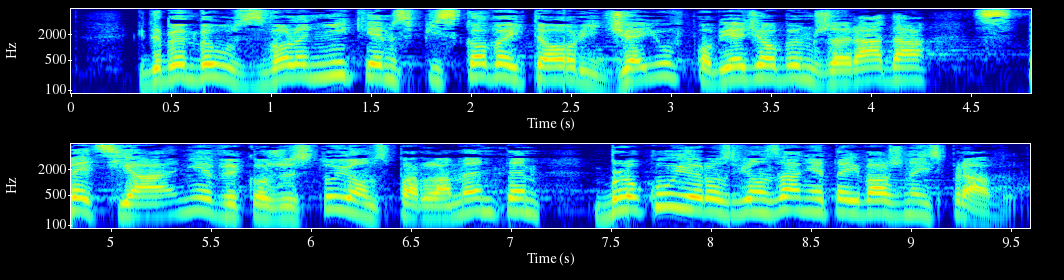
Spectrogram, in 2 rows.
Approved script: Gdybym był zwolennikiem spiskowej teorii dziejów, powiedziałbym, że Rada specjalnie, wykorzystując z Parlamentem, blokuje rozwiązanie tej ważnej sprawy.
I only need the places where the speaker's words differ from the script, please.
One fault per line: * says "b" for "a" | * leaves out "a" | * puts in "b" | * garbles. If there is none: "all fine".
all fine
